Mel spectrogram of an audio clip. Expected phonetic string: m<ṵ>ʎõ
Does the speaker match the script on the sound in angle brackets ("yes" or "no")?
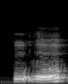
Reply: yes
